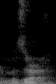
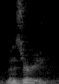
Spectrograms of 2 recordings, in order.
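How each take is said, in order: First: Missouri ending in "uh", as "Missoura"; "Missouri" with a final schwa instead of "ee"; local pronunciation. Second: Said in the usual way. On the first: Shown as a demonstration. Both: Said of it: "if you're from there".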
